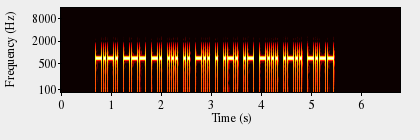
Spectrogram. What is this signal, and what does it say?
Morse code, heard as a keyed tone, about 30 wpm, 700 Hz. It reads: CONSIDERABLY
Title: LY Suffix - Top 100 Words with Base Words 30wpm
